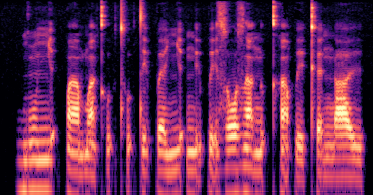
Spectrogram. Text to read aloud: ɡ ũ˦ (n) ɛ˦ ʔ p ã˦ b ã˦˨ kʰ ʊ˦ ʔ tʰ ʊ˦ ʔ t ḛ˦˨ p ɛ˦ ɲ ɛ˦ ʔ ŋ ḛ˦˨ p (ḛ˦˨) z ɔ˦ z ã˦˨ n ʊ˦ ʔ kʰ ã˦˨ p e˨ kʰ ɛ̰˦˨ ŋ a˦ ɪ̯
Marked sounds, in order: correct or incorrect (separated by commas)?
incorrect, correct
